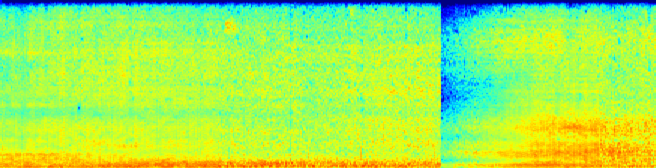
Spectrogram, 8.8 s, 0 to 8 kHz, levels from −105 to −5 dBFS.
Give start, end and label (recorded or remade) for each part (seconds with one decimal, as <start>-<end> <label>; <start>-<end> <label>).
0.0-2.9 remade; 2.9-6.4 recorded; 6.4-8.0 remade; 8.0-8.8 recorded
